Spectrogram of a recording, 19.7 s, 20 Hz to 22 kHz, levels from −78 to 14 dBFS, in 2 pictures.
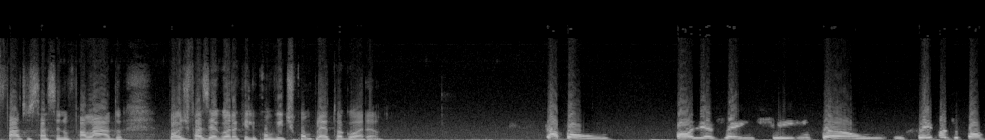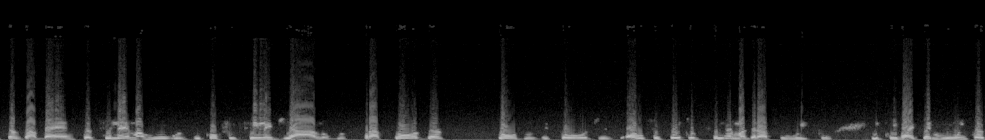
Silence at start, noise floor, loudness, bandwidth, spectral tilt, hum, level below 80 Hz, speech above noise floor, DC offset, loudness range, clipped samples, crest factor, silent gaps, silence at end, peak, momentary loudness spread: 0 s; -40 dBFS; -19 LUFS; 16 kHz; -5 dB/octave; none; -36 dBFS; 21 dB; under 0.1%; 3 LU; under 0.1%; 10 dB; none; 0 s; -8 dBFS; 11 LU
